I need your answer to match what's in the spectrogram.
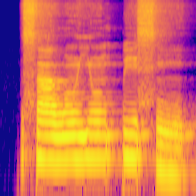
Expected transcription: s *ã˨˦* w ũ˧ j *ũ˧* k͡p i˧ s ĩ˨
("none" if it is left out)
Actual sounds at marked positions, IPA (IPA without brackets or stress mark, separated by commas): ã˧, ũ˦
